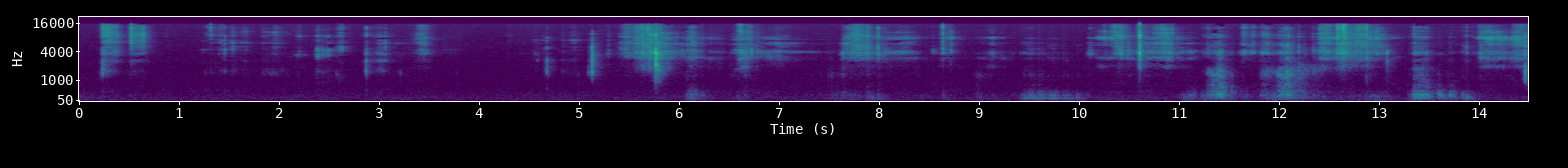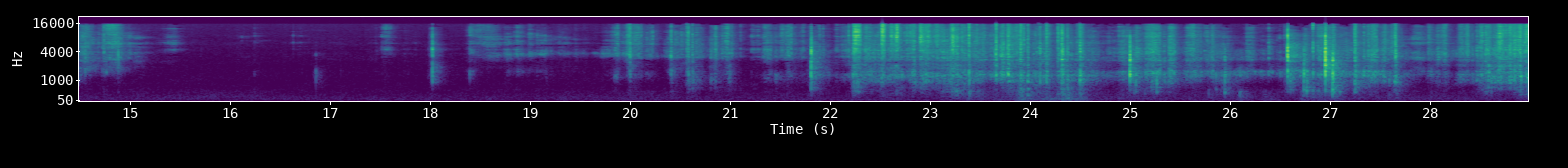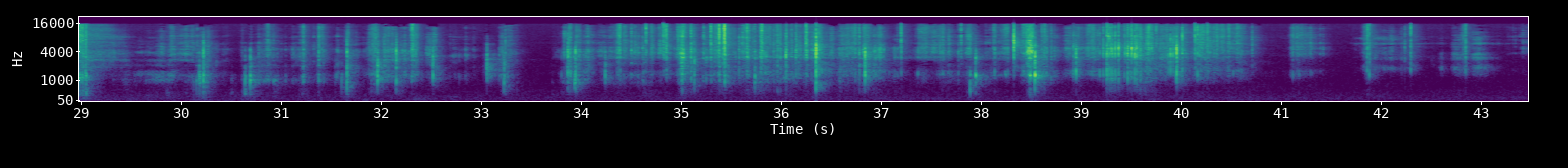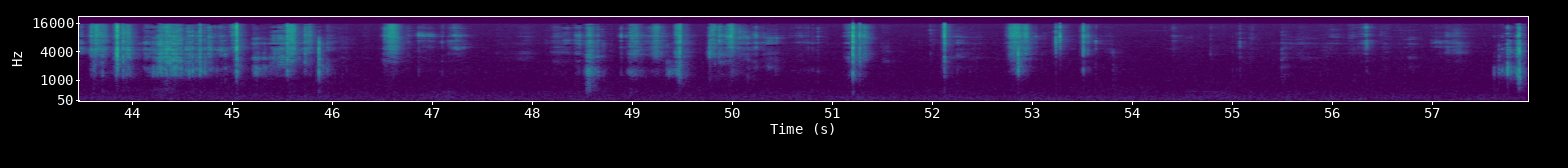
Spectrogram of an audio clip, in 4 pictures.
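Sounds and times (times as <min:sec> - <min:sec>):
paper crinkling and rustling: 0:18.4 - 0:46.0.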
